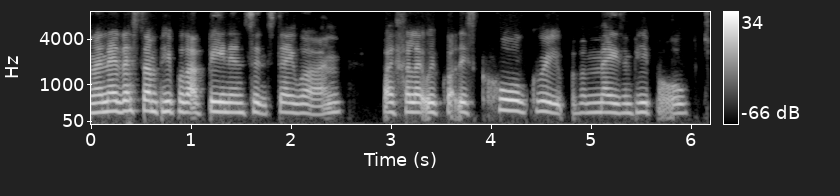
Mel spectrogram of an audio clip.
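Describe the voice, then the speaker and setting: A woman talks in a Bristol accent at a fairly high pitch. The sound is dry and close, with no echo. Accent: Bristol West Country English. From Bristol, England. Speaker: business owner. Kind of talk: casual interview chat.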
